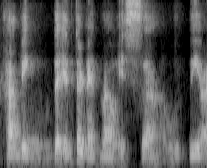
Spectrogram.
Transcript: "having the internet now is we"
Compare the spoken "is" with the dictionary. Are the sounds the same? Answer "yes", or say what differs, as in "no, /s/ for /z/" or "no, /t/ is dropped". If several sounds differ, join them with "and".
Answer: no, /s/ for /z/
